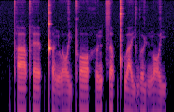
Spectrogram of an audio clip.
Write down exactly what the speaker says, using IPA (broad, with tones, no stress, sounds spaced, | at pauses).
pʰ aː˨ pʰ ɛː˨ p̚ kʰ ɐ˨˩ n l ɔː˨˩ j pʰ ɔː˨ h ɵ˨˧ n t͡s ɐ˨˥ p̚ kʷʰ aː˨˩ j w ɵ˨˩ ɥ n̪ ɔː˨˩ j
